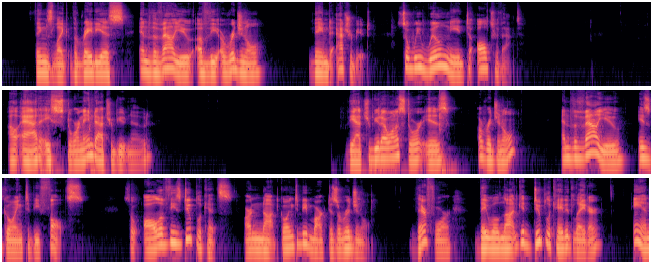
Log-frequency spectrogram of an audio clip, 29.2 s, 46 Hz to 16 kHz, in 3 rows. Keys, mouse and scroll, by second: 0.6-1.6 middle drag, 5.8-6.8 shift+middle drag, 7.5-8.2 scroll up 2, 8.2-8.7 middle drag, 8.7 shift+a, 9.2 click, 9.9-10.3 typing, 12.7 click, 13.4 click, 13.7 click, 14.2 click, 14.5-15.4 typing, 16.2 Return, 24.9-26.0 shift+middle drag.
